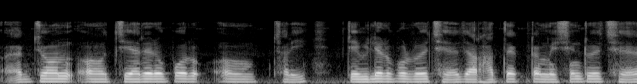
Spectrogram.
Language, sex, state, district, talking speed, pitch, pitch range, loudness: Bengali, male, West Bengal, Alipurduar, 130 wpm, 125 Hz, 115-130 Hz, -16 LUFS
